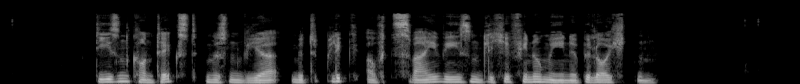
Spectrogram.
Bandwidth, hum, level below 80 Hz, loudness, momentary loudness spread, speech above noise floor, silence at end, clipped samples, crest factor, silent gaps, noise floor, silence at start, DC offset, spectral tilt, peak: 11.5 kHz; none; -48 dBFS; -24 LUFS; 9 LU; 57 dB; 1.45 s; under 0.1%; 20 dB; none; -81 dBFS; 0.95 s; under 0.1%; -4 dB/octave; -4 dBFS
